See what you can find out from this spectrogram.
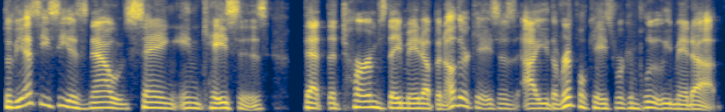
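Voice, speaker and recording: A man's voice: mid-range voice, moderate pace, warm tone, no echo, clean studio sound. A man with a New England accent hosting a live stream, chatting casually, reading viewer comments aloud and thanking people by name. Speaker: livestream host. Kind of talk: casual livestream talk answering chat.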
